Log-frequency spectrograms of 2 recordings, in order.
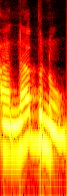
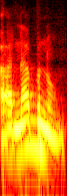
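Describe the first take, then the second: Both takes have the same delivery.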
